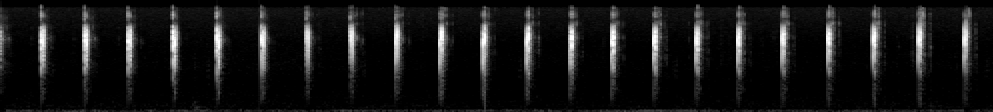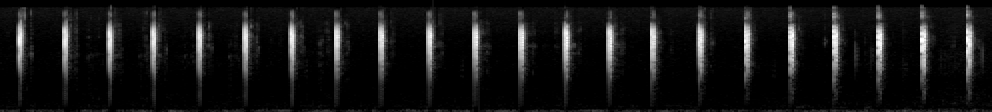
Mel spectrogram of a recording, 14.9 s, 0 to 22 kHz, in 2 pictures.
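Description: A hand swings a red toy lato-lato ball clacker, two small solid plastic balls on cords joined to a plastic handle ring, so the balls knock together. It makes 44 sharp, bright clacks at a steady pace of about three per second, each dying away almost instantly. A constant low hum runs underneath the clacks.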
